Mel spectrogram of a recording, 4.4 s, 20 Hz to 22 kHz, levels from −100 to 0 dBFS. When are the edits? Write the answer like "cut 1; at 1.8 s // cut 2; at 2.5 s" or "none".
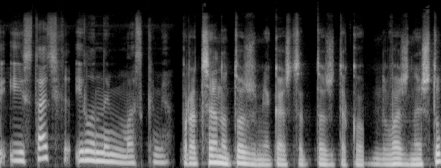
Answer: cut 1; at 1.7 s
